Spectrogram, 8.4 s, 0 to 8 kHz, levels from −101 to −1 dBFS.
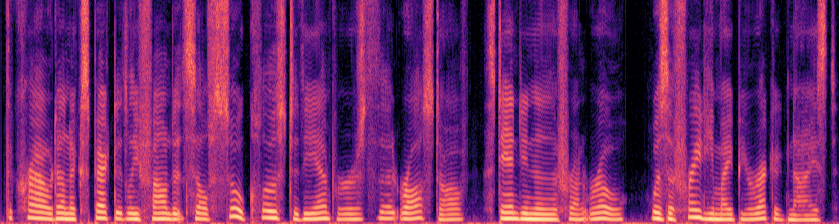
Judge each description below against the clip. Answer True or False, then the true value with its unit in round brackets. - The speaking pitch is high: True (200 Hz)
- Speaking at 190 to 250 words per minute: False (165 wpm)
